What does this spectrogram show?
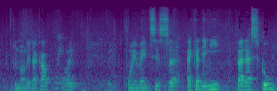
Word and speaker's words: Parascool: Point 26 Académie Parascool. Parascol qu'on prononce ça ? On dit Parasco.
